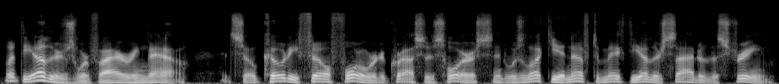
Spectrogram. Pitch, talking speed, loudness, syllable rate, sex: 110 Hz, 200 wpm, -18 LUFS, 4.9 syllables/s, male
